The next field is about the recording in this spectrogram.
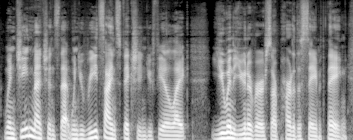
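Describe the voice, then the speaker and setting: A man's voice: mid-range voice, a little fast, dry recording, clean studio sound. A man co-hosting a podcast in a conversational style. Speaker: podcast co-host.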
